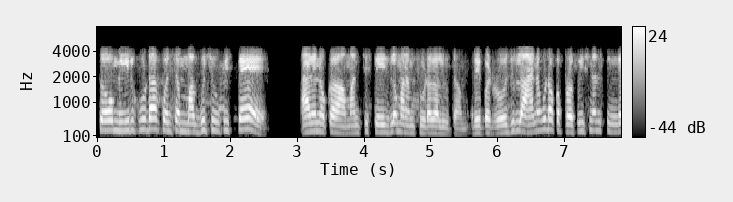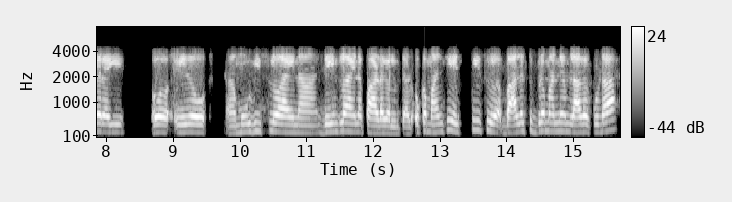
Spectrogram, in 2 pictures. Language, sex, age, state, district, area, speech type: Telugu, female, 18-30, Telangana, Hyderabad, rural, conversation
